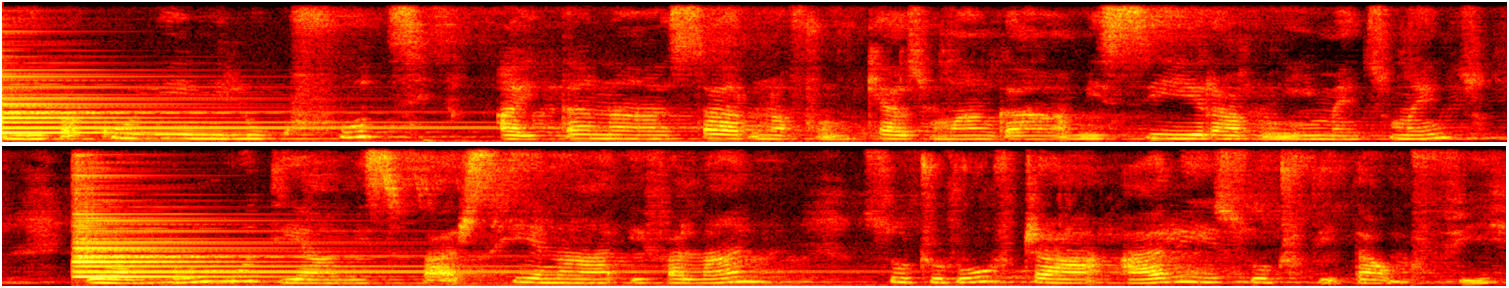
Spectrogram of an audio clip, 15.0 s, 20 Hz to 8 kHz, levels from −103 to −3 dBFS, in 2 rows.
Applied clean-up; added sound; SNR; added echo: none; Gong; 0 dB; reverberation time 1.2 s.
